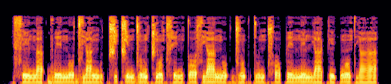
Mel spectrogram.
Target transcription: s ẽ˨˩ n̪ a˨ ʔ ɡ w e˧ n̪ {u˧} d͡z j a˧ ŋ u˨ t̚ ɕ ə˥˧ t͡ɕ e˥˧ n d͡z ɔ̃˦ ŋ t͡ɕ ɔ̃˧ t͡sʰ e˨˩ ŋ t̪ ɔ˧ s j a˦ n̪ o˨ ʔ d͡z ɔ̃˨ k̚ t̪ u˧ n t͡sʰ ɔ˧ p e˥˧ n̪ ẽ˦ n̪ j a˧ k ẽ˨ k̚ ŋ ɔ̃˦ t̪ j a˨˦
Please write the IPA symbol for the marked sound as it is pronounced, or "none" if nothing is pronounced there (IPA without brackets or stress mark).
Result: o˧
